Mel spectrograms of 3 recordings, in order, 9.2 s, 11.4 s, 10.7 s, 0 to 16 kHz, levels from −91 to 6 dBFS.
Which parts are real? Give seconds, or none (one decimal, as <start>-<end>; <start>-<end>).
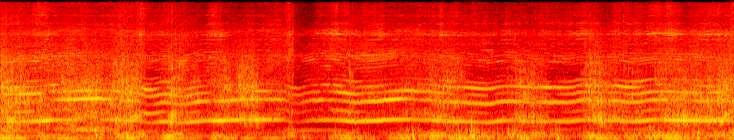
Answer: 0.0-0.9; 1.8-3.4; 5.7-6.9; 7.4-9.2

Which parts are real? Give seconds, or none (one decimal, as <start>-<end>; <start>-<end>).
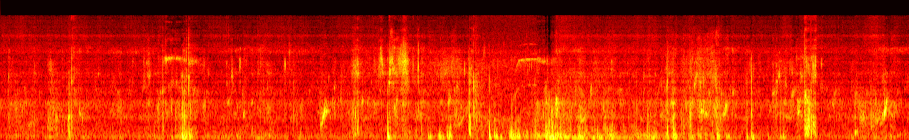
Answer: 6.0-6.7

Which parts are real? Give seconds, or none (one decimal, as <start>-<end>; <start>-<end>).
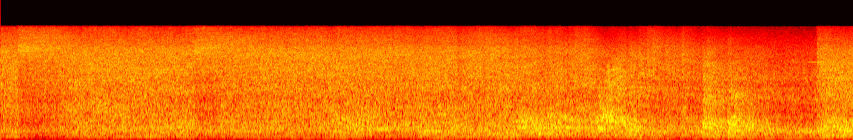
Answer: 0.0-4.9; 9.6-10.7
